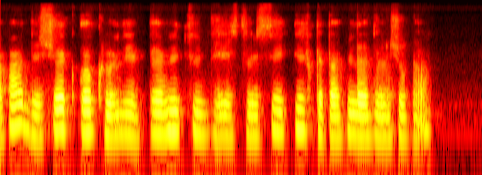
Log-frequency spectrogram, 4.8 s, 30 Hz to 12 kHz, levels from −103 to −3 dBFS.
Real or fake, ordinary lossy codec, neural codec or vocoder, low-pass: fake; Opus, 32 kbps; autoencoder, 22.05 kHz, a latent of 192 numbers a frame, VITS, trained on one speaker; 9.9 kHz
